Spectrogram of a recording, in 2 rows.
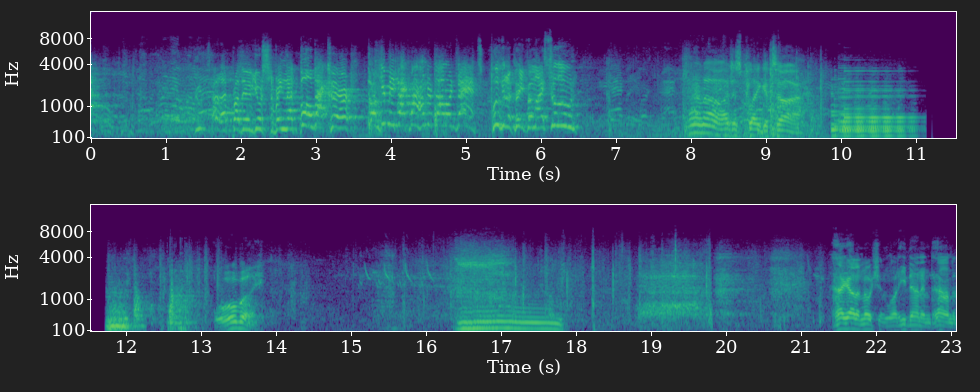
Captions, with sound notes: YOU TELL THAT BROTHER OF YOURS TO BRING THAT BULL BACK HERE OR GIVE ME BACK MY $100 ADVANCE! WHO'S GOING TO PAY FOR MY SALOON?! I DON'T KNOW-- I JUST PLAY GUITAR. WHOA, BULLY. ( lowing ) I GOT A NOTION WHAT HE DONE IN TOWN TODAY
